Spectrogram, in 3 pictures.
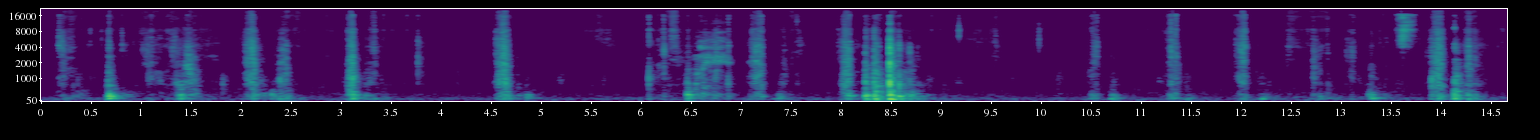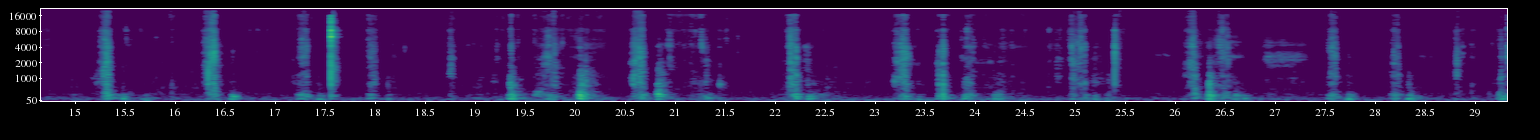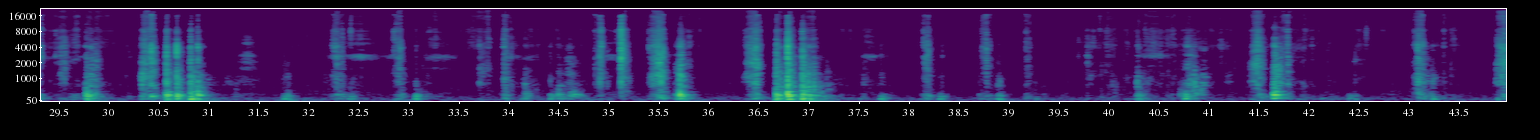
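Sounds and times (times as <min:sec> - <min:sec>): clay tearing and crackling: 0:06.0 - 0:08.2, 0:15.2 - 0:26.8, 0:31.7 - 0:43.9.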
